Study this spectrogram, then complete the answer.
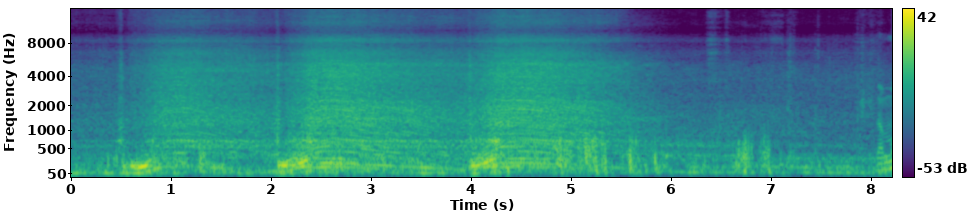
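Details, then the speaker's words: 2014 Infiniti QX70, rebuilt title, stolen-recovery, 18,000 miles: three clean revs climb quickly in pitch and drop smoothly back to idle, no knocks, misfires or rattles; responsive, normal revving. "The motor really sounds good. I'm gonna rev it up for you so you can hear it."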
